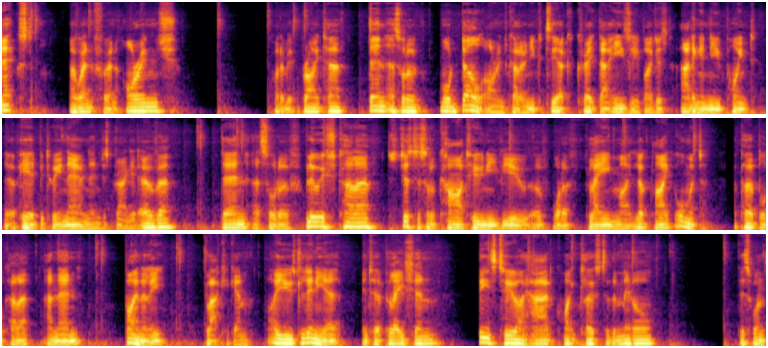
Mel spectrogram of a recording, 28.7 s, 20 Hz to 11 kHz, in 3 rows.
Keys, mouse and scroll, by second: 12.0 click, 20.3 click, 25.1 click.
